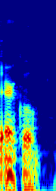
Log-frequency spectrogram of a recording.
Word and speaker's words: Urkel: So I knew how to pronounce Urkel. And it is Urkel. Like the... Did I do that?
